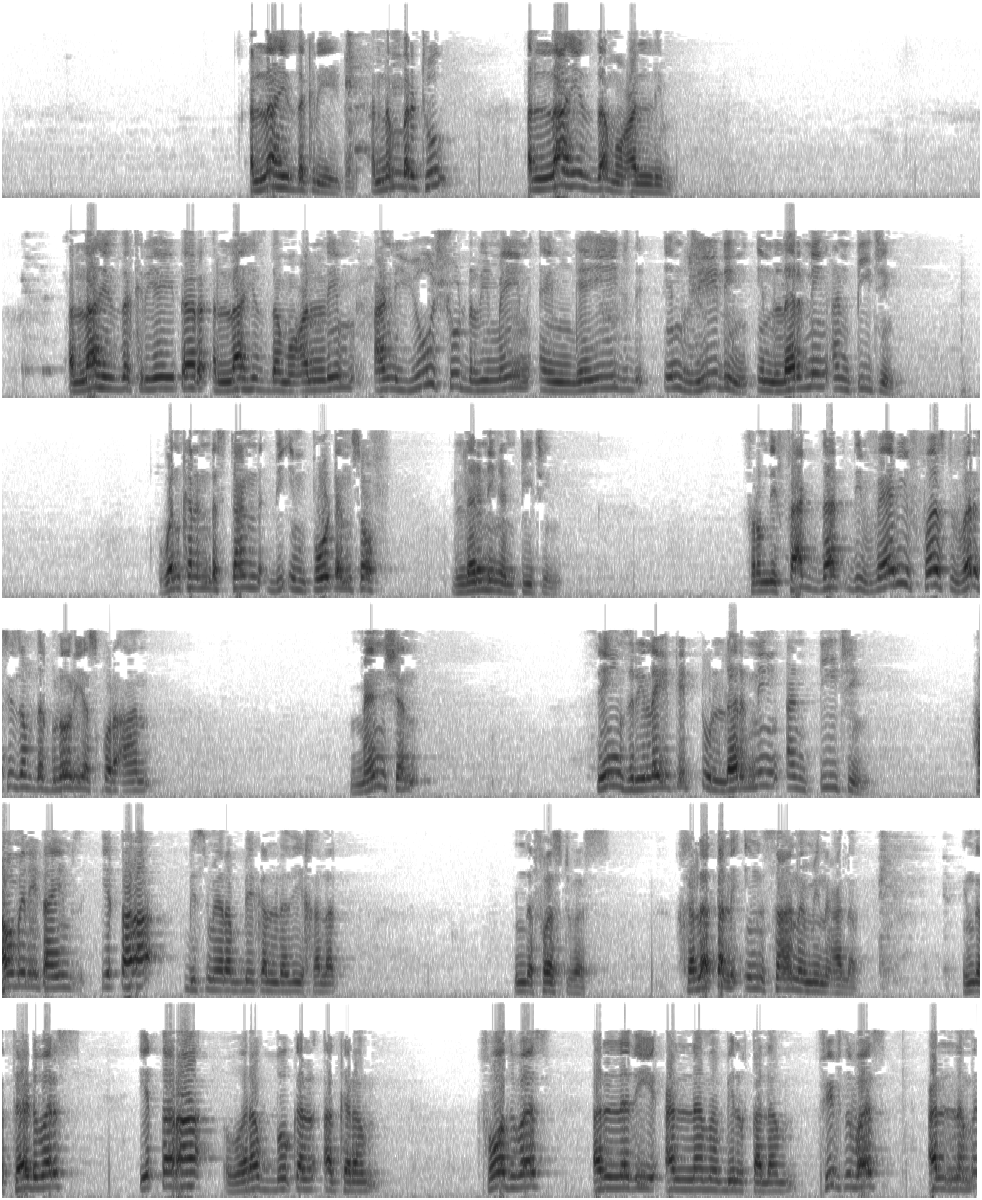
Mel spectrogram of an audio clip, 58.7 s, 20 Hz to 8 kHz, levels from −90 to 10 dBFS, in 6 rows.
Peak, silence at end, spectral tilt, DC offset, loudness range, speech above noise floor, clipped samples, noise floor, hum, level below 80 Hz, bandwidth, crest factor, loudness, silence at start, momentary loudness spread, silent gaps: 0 dBFS; 0 s; -7 dB/octave; under 0.1%; 8 LU; 41 dB; 0.2%; -54 dBFS; none; -48 dBFS; 8 kHz; 16 dB; -14 LUFS; 2.5 s; 13 LU; none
